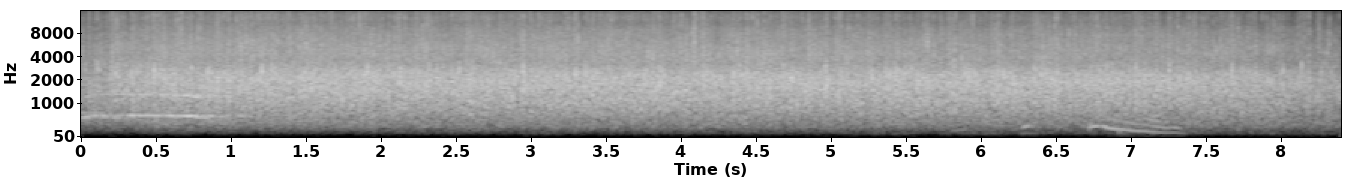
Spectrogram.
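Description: Sustained, loud audience applause at the Westminster Town Hall Forum, a dense even wash of clapping that holds steady for several seconds with a few faint whistles and brief rising tones in the background.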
